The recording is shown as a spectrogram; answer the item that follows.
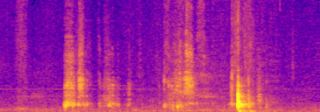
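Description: Tarot cards being handled on a cloth-covered table: two soft sliding rustles, then one sharp tap about three seconds in.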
